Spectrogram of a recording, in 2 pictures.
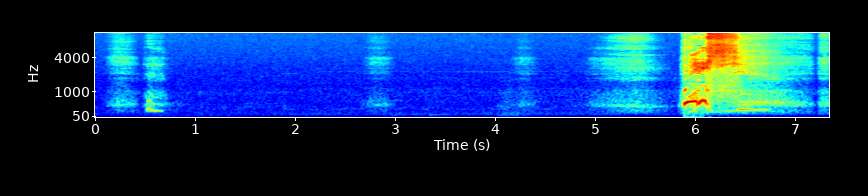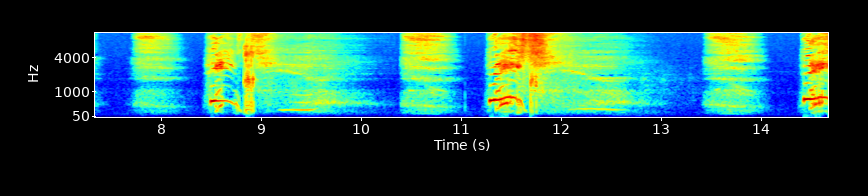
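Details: Person in bed just after waking, unable to stop sneezing: a run of about six forceful sneezes in quick succession, each a sharp burst with a short voiced catch; a brief sneezing fit.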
